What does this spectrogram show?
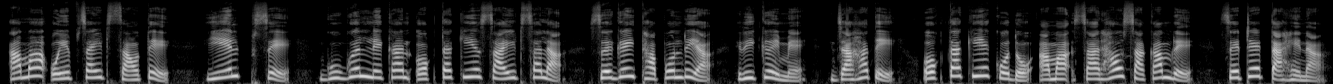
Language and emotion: Santali, neutral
